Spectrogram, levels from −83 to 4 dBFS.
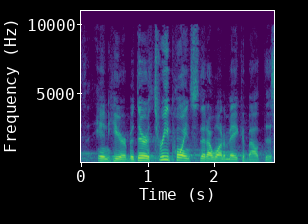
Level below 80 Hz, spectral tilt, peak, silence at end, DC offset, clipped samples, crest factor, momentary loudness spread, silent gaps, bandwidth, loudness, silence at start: -70 dBFS; -6 dB/octave; -2 dBFS; 0 s; under 0.1%; under 0.1%; 16 dB; 7 LU; none; 10.5 kHz; -19 LUFS; 0.05 s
